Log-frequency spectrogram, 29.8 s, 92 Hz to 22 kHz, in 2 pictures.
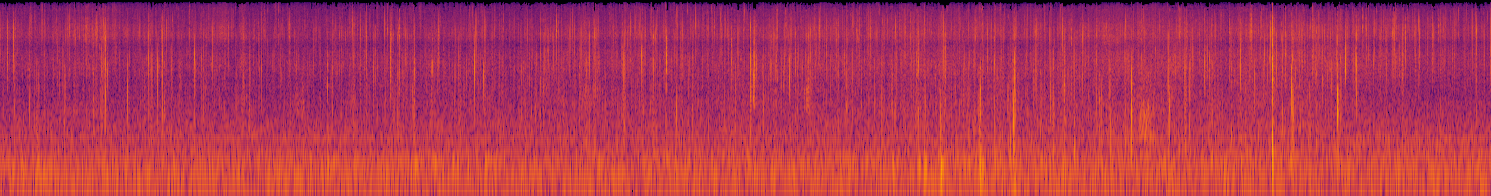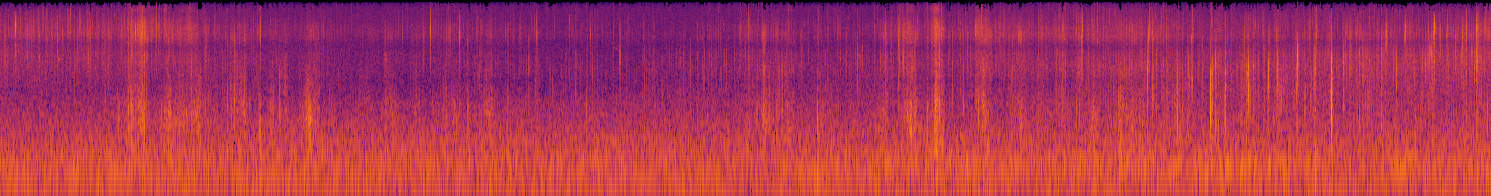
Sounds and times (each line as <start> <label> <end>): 0.0 avalanche 29.8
